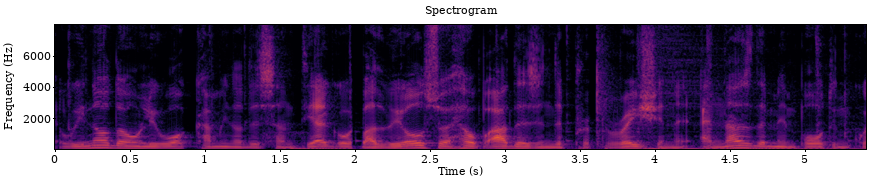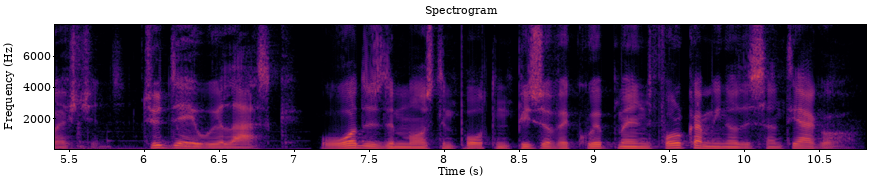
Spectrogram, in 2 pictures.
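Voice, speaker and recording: A man's voice: on the low side, brisk, hardly any pauses. A man hosting the channel, giving a plain intro and asking direct interview questions.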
